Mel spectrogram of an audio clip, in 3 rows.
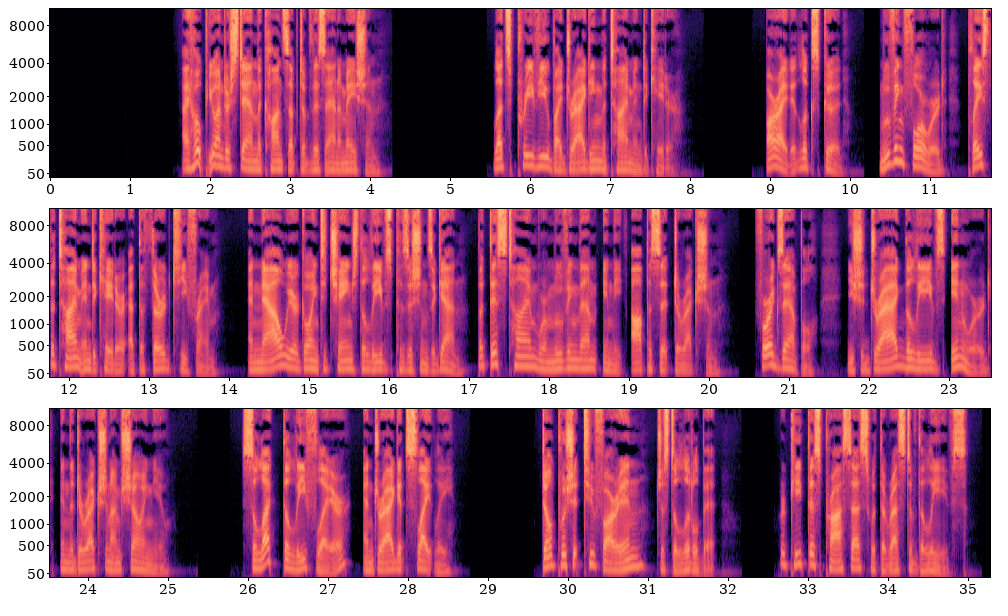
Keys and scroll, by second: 2.6 F1, 4.2 F1, 17.3 F1.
